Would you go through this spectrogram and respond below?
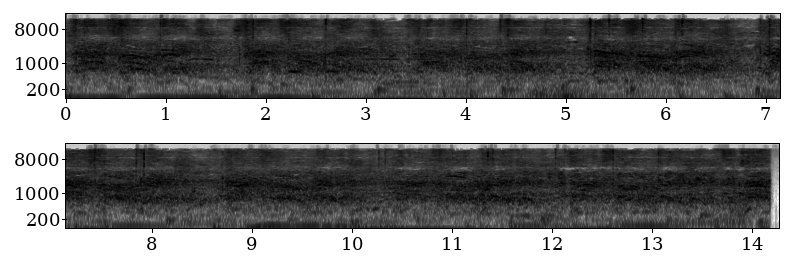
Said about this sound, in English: Now here's the crowd chanting "Tax the rich."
